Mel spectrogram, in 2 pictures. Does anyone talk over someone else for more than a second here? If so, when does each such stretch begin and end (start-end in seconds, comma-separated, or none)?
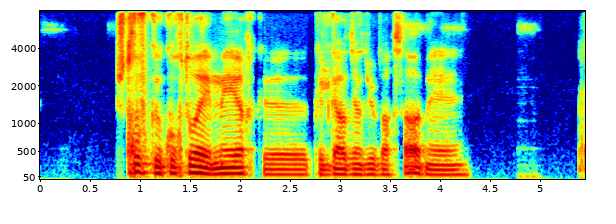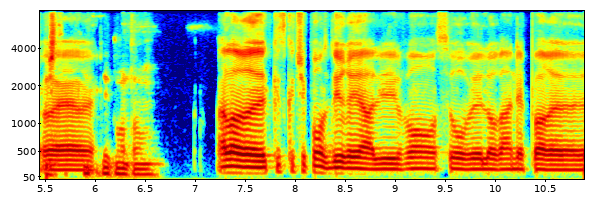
none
